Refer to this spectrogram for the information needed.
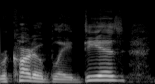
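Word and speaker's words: Ricardo Blayde Diaz: And I am Ricardo Blade Diaz.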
